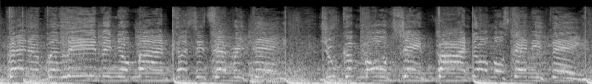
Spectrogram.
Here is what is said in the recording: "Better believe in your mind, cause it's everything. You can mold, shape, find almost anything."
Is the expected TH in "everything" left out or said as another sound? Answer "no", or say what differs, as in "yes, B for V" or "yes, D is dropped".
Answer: no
